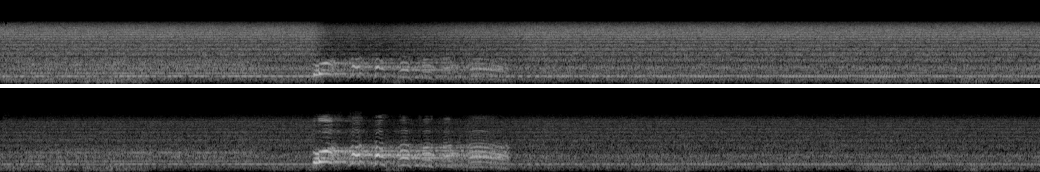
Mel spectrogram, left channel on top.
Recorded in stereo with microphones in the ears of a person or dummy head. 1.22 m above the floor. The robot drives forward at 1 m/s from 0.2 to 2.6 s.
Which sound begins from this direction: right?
Laughter, at 3.1 s.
